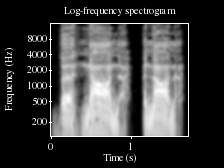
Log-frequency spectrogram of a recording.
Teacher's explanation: It's just like a neutral noise that we put in unstressed parts of the word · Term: schwa sounds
